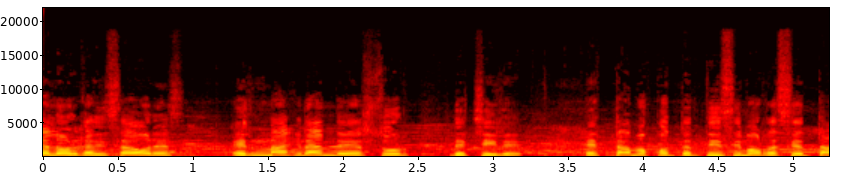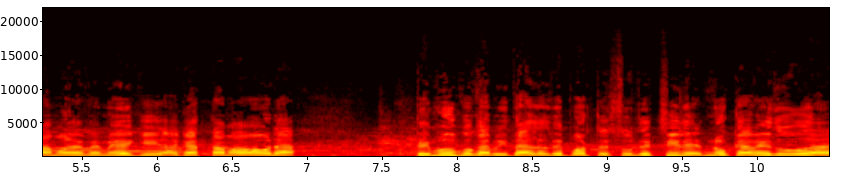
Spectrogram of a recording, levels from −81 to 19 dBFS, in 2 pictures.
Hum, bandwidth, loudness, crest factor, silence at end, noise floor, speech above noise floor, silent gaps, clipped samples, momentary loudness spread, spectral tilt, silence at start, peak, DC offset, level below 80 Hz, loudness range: none; 15 kHz; -19 LUFS; 12 dB; 0 s; -40 dBFS; 22 dB; none; under 0.1%; 7 LU; -5.5 dB/octave; 0 s; -6 dBFS; under 0.1%; -62 dBFS; 2 LU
